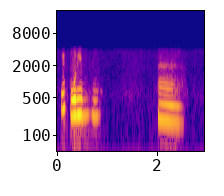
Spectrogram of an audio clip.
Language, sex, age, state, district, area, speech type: Bengali, female, 45-60, West Bengal, Nadia, rural, conversation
